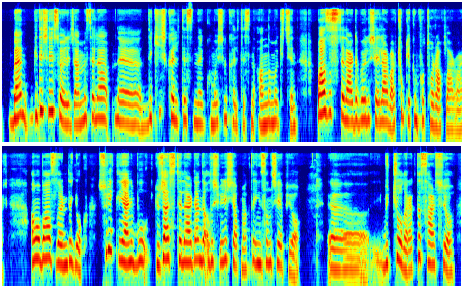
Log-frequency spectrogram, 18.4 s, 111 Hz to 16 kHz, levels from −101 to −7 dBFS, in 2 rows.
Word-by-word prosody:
ben 265 +4 +3
bir 280 +2 -5
de 345 - +6
şeyi 335 -1 +2
söyleyeceğim: 215 -7 +1
Mesela, 260 -1 -1
eee, 215 -5 -2
dikiş 270 +6 -3
kalitesini, 235 -4 -2
kumaşın 220 +4 -6
kalitesini 230 -2 -7
anlamak 220 +2 -4
için 195 +1 -4 0.4
bazı 320 +1 +7
sitelerde 250 -6 +6
böyle 250 0 -1
şeyler 235 -2 +1
var. 180 +2 -2
Çok 275 -4 -6
yakın 240 +1 -3
fotoğraflar 195 -6 -5
var 175 +1 -10 0.5
ama 295 +2 +3
bazılarında 260 -4 +2
yok. 200 -5 -4 0.2
Sürekli 390 -5 +1
yani 255 -2 +4
bu 275 0 -3
güzel 295 +6 +5
sitelerden 285 0 +2
de - - +2
alışveriş 270 +2 -2
yapmak 210 -3 -5
da - - -3
insanı 255 0 -1
şey 250 0 0
yapıyor, 195 -7 -6 0.6
eee, 205 -1 -1 0.5
bütçe 250 +6 -4
olarak 210 -5 -1
da 325 - +2
sarsıyor, 240 - 0
245 Hz, 135 wpm, -21 LUFS, 220-275 Hz, 0.6 s, bazı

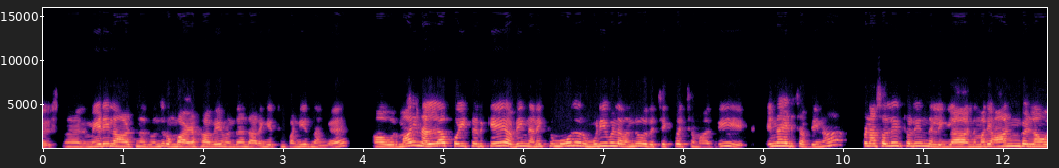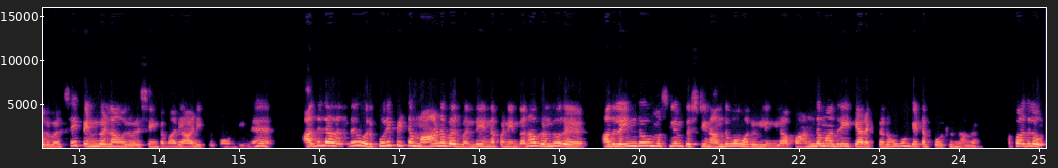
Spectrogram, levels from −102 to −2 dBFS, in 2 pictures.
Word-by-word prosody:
ஸ் - - -26
அ - - -6 0.3
மேடையில 280 +2 +1
ஆடினது 250 -1 -4
வந்து 280 +2 -1
ரொம்ப 255 0 +1
அழகாகவே 250 +1 0
வந்து 235 +1 -5
அந்த 230 -2 -3
அரங்கேற்றம் 230 +1 -7
பண்ணியிருந்தாங்க. 220 -4 -5 0.6
அ - - 0 0.2
ஒரு 235 0 -4
மாரி 360 +4 +3
நல்லா 295 +4 +5 0.2
போயிட்டு 300 0 +1
இருக்கே 305 +4 0
அப்படின்னு 285 0 -1
நினைக்கும் 275 +2 -2
போது, 340 +3 +3
ஒரு 290 - 0
முடிவுல 315 +1 +2
வந்து 280 +4 0
ஒரு 245 -2 -2
செக் 260 +2 -5
வைச்ச 265 0 -5
மாதிரி, 215 +10 -6 0.6
என்ன 325 - +2
ஆயிடுச்சு 290 -3 +1
அப்படின்னா, 240 +8 -5 0.4
இப்ப 315 - +1
நான் 300 +1 -1
சொல்லிர் 325 +1 +1
சொல்லிருந்தேன் 305 -4 0
இல்லங்களா, 235 +1 +1
இந்த 245 - -5
மாரி 280 +2 +1
ஆண்கள்லாம் 275 -2 +2
ஒரு 230 - -4
வரிசை, 295 +11 -4
பெண்கள்லாம் 265 -2 +1
ஒரு 220 - -5
வரிசைன்ற 225 +1 -6
மாரி 225 +2 -2
ஆடிட்டு 220 0 -5
இருக்கோம் 215 -1 -9
அப்படின்னு. 195 +8 -10 0.6
அதுல 365 +6 +3
வந்து, 295 +5 -4
ஒரு 275 -2 +5
குறிப்பிட்ட 365 +1 +1 0.2
மாணவர் 295 +1 +5
வந்து 235 +6 -3
என்ன 250 0 -2
பண்ணிருந்தாருனா, 230 +5 -1
அவரு 285 -3 +4
வந்து 315 +3 +3
ஒரு 265 -3 +6 0.4
அதுல 275 0 +5
இந்து, 325 +2 +3 0.2
முஸ்லீம், 300 0 -1
கிறிஸ்டின் 265 -1 0
அதுவும் 290 +6 +2
வரும் 245 -2 -1
இல்லங்களா? 210 -1 -5
அப்ப 205 +3 -6
அந்த 275 +5 +3
மாரி 285 0 0
கேரக்டரும் 245 +3 -1 0.2
கெட் 245 0 -2
அப் 245 - -9
போட்ருந்தாங்க. 220 -5 -7 0.4
அப்போ 320 - -1
அதுல 295 0 +3
265 Hz, 175 wpm, -24 LUFS, 235-300 Hz, 0.6 s, ஒரு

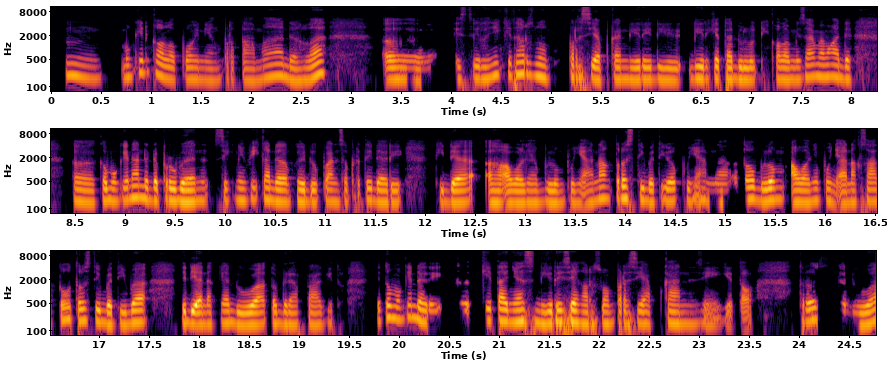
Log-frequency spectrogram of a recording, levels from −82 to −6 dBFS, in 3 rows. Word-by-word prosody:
Hmm, 175 -5 -4 0.2
mungkin 175 +7 -4
kalau 180 -8 0
poin 155 +1 -4
yang 145 0 -8
pertama 150 +7 -4
adalah, 155 +8 +1 0.6
eee, 150 0 +1 0.4
istilahnya 160 +4 -3
kita 205 +1 -1
harus 205 -2 -2
mempersiapkan 165 -3 -1
diri 150 0 0
dir 150 -2 -1
diri 160 0 +1
kita 160 -2 +1
dulu 150 -1 +3
nih - - -20
kalau 155 0 0
misalnya 175 +4 -2
memang 180 0 0
ada, 160 -1 0 0.5
eee, 150 -2 +1
kemungkinan 170 +4 +2
ada 165 - +5
perubahan 155 -1 +4
signifikan 165 +2 -3
dalam 150 -1 +3
kehidupan 150 0 0
seperti 160 +2 -4
dari 145 -2 +2 0.4
tidak, 145 0 +3
eee, 145 0 +2
awalnya 140 +1 +3
belum 140 -1 0
punya 140 -1 -3
anak 180 +4 -1
terus 180 +1 +2
tiba-tiba 155 0 +1
punya 160 0 -5
anak, 145 0 -6 0.2
atau 175 0 +3
belum, 165 +1 +5
awalnya 145 +2 +3
punya 150 -4 0
anak 145 +1 -3
1, 150 -12 -1
terus 180 +1 +1
tiba-tiba 160 0 +3 0.3
jadi 155 -2 +7
anaknya 150 +2 -2
2 145 -1 +4
atau 145 - -1
berapa 145 -1 -2
gitu. 155 +2 -14 0.4
Itu 195 - -1
mungkin 200 +1 0
dari, 160 -2 +1
eee, 480 -2 -7
kitanya 170 -2 +4
sendiri 160 0 +2
sih - - +2
yang 150 - +1
harus 145 +1 -5
mempersiapkan 150 0 -2
sih 70 - -7
gitu. - - -5 0.4
Terus 175 +3 +2 0.2
ke-2 145 +3 0
155 Hz, 165 wpm, -24 LUFS, 145-170 Hz, 0.6 s, jadi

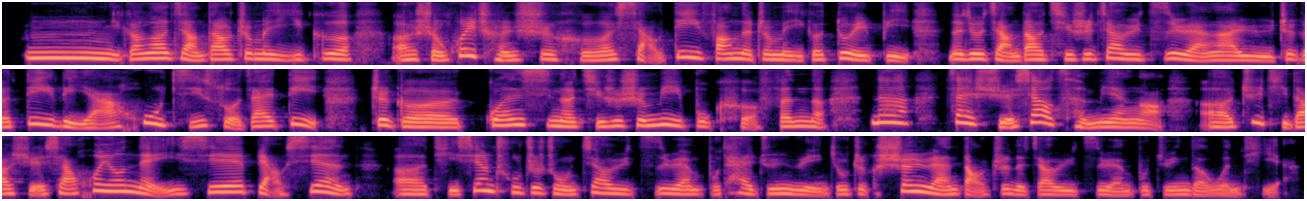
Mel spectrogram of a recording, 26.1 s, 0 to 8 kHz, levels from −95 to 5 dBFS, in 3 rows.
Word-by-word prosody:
嗯， 235 -2 +4
你 195 - +1
刚 200 +4 0
刚 225 0 +5
讲 210 -7 +1
到 195 +2 +4
这 210 +3 -1
么 205 -1 +2
一 180 -1 -2
个， 190 0 0 0.2
呃， 175 +2 0
省 170 -3 +1
会 315 - +2
城 165 - -1
市 190 +3 -2
和 165 -1 -2
小 190 - -3
地 265 -3 0
方 215 -1 +3
的 200 -3 +2
这 195 - -2
么 180 - +2
一 160 - -2
个 180 +4 -2
对 190 -1 +3
比， 150 -5 -2 0.2
那 - - +2
就 205 +1 +5
讲 155 -6 +2
到 185 +3 +4
其 185 +1 -2
实 200 +2 0
教 215 +3 +1
育 195 -1 +1
资 195 +4 -3
源 160 -7 +2
啊 165 0 +1
与 155 -3 +1
这 195 +9 -3
个 175 -1 -2
地 255 +6 0
理 170 -9 0
呀、 150 +3 -1
户 285 - +1
籍 215 -5 -4
所 220 - -1
在 195 +1 0
地， 235 +4 -2 0.3
这 235 - +5
个 170 -4 +2
关 235 +2 +4
系 240 -4 0
呢 185 -2 +3
其 175 - -2
实 205 +3 0
是 215 +2 +1
密 235 -1 +2
不 190 -2 -4
可 - - -7
分 185 +1 -1
的。 180 -5 -1 0.3
那 325 -2 +2 0.2
在 335 -7 +3
学 170 - +2
校 325 - +4
层 250 - -4
面 165 -1 +1
啊， - - -2 0.2
呃， 170 0 0
具 315 - -1
体 - - -4
到 175 +1 +2
学 175 -4 -2
校 175 +2 0
会 290 +8 0
有 265 -1 +4
哪 225 -5 +2
一 - - -3
些 240 +6 +2
表 220 -4 -1
现， 195 - 0 0.2
呃， 165 -1 -1
体 150 -2 -4
现 295 - +2
出 225 -5 -3
这 210 +1 0
种 175 -5 -2
教 205 -1 -1
育 170 -2 -3
资 185 +3 -5
源 165 -2 +1
不 155 -1 -9
太 175 +2 -4
均 180 +3 0
匀， 140 -5 -1
就 160 +1 -4
这 170 -1 -6
个 - - -17
生 265 -1 +3
源 170 -9 +2
导 165 - 0
致 180 +3 -5
的 155 - -1
教 155 +1 -2
育 145 -1 -1
资 155 - -8
源 135 -3 -3
不 150 - -8
均 150 +1 -4
的 140 -3 -4
问 - - -5
题 - - -16
呀？ - - -13
185 Hz, 260 characters per minute, -22 LUFS, 165-225 Hz, 0.3 s, 刚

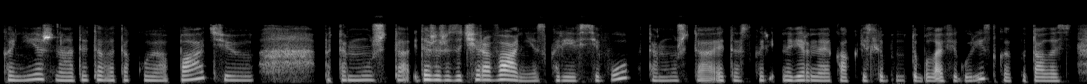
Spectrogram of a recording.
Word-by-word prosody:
конечно, 200 -1 +8
от 180 - -10
этого 200 -1 -4
такую 190 -1 -7
апатию, 205 -5 -3 0.7
потому 200 0 -6
что, 200 0 +1
и - - -11
даже 215 -2 +3
разочарование, 200 -3 +3
скорее 175 0 -6
всего, 220 - -4
потому 180 0 -10
что 95 - -2
это 180 - -3
скоре 185 +1 -9
наверное, 185 -2 -2
как 170 -1 -6
если 180 +1 -5
бы 185 +2 -17
ты 180 - -5
была 170 +2 0
фигуристка 175 +5 -7
и - - -11
пыталась, 165 -1 -5
190 Hz, 140 wpm, -23 LUFS, 175-205 Hz, 0.7 s, конечно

